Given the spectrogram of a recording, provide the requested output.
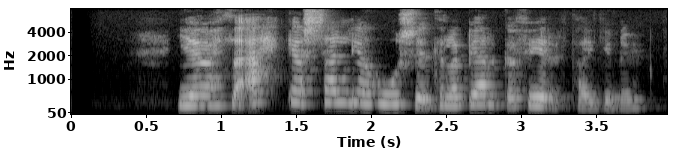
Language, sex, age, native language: Icelandic, female, 14, Icelandic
